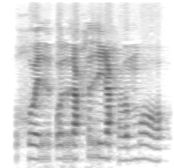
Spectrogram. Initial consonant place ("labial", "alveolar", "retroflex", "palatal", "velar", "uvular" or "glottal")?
uvular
